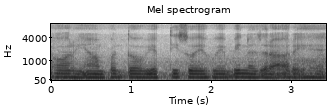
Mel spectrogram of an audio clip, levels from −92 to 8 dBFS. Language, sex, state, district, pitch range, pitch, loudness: Hindi, male, Himachal Pradesh, Shimla, 130-135 Hz, 130 Hz, -13 LUFS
